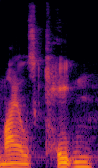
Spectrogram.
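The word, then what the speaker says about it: Miles Caton: Um, I believe I don't know how to say his name. Miles Kaitton is how you say his name.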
